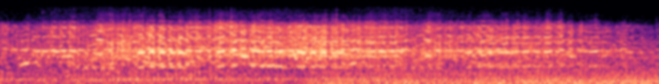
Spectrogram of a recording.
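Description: A dense colony chorus of Australasian gannets: harsh, grating, overlapping cries that blend into an unbroken wall of noise.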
